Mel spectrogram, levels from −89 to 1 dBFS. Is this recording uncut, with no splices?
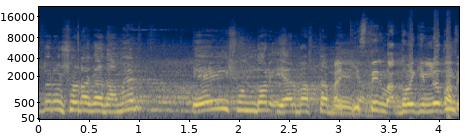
yes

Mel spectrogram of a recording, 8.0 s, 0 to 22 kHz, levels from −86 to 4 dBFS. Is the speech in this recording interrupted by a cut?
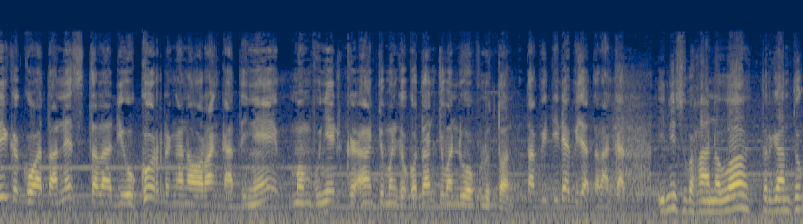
yes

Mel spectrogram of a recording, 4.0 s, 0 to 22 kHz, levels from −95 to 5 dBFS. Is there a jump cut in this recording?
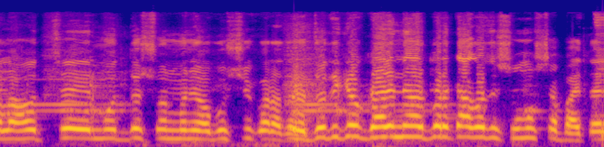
yes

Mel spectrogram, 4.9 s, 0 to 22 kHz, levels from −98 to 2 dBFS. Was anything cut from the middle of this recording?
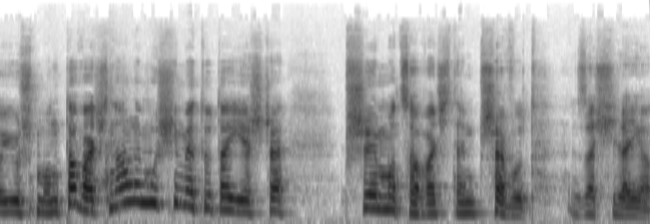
yes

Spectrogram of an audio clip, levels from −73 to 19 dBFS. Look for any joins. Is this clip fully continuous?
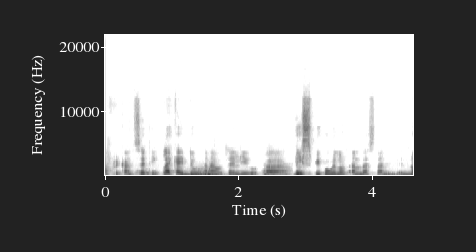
no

